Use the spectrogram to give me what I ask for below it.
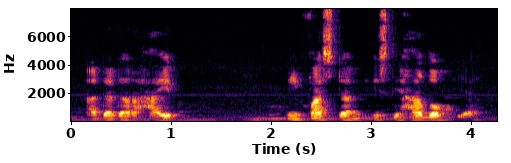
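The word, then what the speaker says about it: istihadah: nifas dan istihadoh ya ini bacanya istihadoh bukan ijtihad lah jadi yang belum bisa transgerasi ya ini DL itu kalau translasi massa dulu itu dot ya untuk huruf dot ya jadi bacanya istihadoh Ya ini haid bukan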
